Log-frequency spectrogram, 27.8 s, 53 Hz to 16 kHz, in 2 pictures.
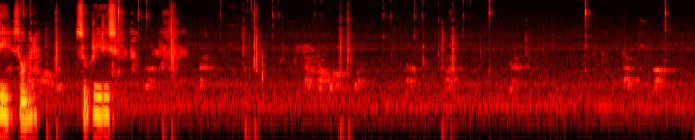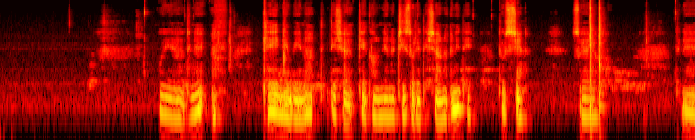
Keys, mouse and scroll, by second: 0.5 click, 1.0 g, 2.9 click, 3.4 g, 5.0 g, 6.4 click, 6.9 g, 8.4 click, 8.9 g, 10.0 middle click, 12.1-12.7 scroll up 5, 13.4 middle click, 17.6 click, 19.5 k, 27.5 middle click.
